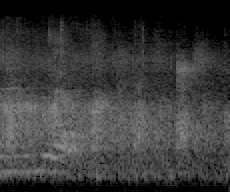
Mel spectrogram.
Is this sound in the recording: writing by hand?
no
